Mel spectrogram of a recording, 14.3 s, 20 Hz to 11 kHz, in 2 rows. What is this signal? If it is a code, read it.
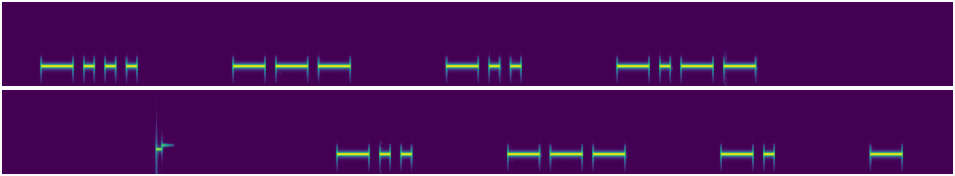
Morse code, heard as a keyed tone, about 15 wpm, spaced as for 9 wpm, 700 Hz. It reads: BODY DONT
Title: 3x Character Spacing - Top 500 Words - 15wpm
